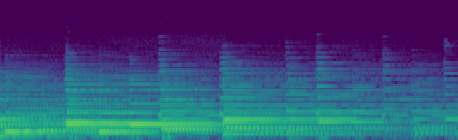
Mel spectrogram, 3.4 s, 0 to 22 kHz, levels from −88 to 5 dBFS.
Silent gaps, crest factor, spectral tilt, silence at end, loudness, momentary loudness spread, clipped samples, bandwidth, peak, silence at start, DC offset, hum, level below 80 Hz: none; 14 dB; -9 dB/octave; 0 s; -25 LUFS; 13 LU; under 0.1%; 6.2 kHz; -12 dBFS; 0 s; under 0.1%; none; -50 dBFS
